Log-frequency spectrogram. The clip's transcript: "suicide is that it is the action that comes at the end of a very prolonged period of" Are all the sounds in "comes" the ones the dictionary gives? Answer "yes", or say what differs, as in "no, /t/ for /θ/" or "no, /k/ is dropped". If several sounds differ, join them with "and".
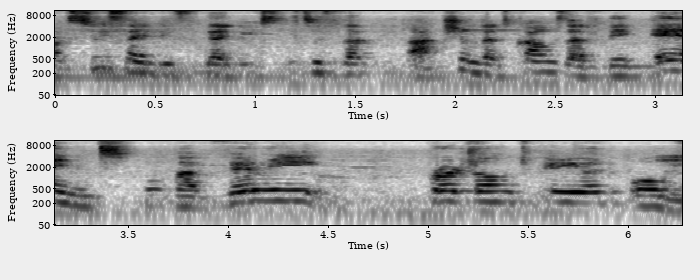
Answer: yes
